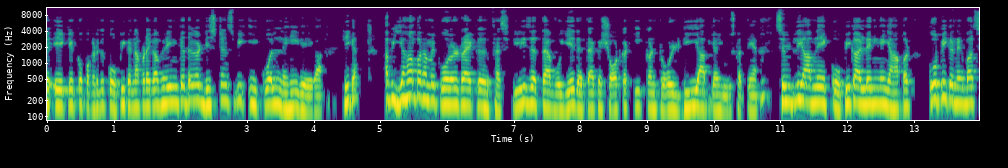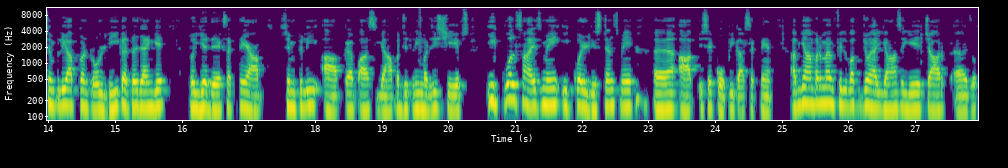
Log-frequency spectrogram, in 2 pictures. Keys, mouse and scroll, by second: 0.2-5.1 ctrl+right drag, 6.5 click, 7.8 Delete, 8.3-9.8 scroll down 2, 9.8-10.8 scroll down 1, 10.8-11.6 scroll up 2, 11.9-13.8 ctrl+drag, 13.5 ctrl+right click, 14.9 ctrl+d, 16.7-17.6 scroll down 2, 20.2-21.5 scroll down 2, 21.5-22.2 scroll down 1, 23.9-27.3 drag, 27.1 Delete.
